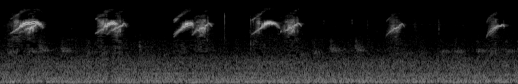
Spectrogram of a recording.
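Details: Yellow-vented bulbul chicks, day 6: high, wavering squeaky cheeps in a loose series, about one each second, fading toward the end against a continuous hissing rumble.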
